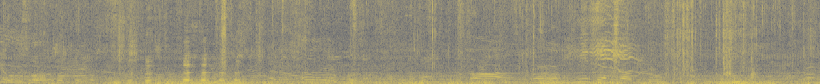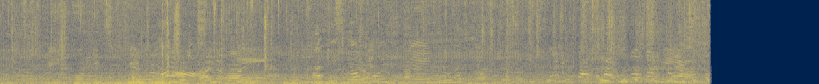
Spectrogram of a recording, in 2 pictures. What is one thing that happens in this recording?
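A crowd of adults and children chatters outdoors nearby.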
